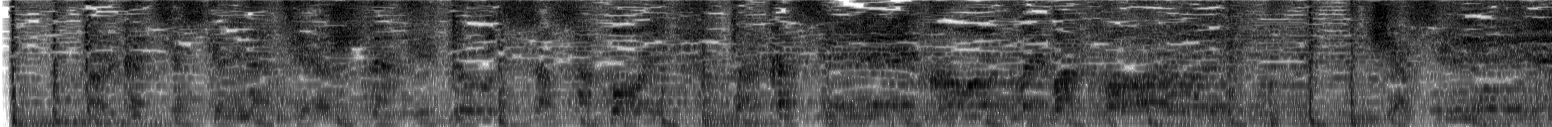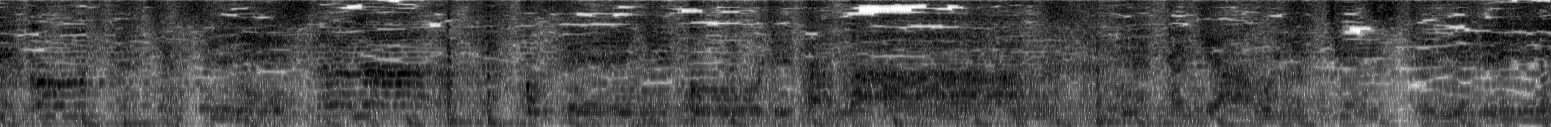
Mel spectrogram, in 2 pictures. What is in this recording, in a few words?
jingle russian; likud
